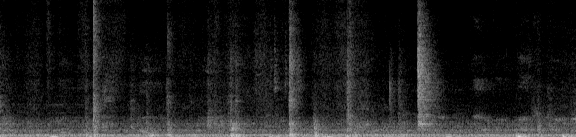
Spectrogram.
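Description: A handful of sharp knocks and clicks from kitchen cabinet doors and things being handled on the counter, spread out over a few seconds, over a low steady hum.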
